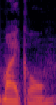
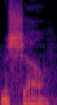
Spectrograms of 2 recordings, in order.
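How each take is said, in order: First: The name is said with a hard k sound. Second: The name is said with a soft sh sound. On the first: The speaker calls it wrong. "it's not Michael" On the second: The speaker calls it right. "it's Michelle"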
